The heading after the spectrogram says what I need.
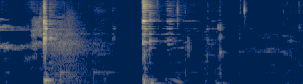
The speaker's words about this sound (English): they can just hear your plate clanging, bruv, as if you're playing drums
